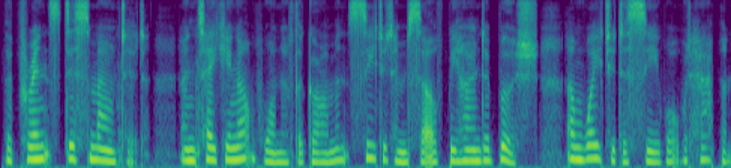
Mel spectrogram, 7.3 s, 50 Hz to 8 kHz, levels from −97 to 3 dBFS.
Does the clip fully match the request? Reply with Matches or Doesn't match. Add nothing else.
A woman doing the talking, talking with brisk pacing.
Doesn't match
